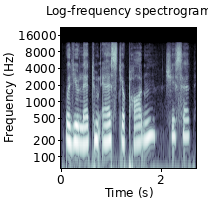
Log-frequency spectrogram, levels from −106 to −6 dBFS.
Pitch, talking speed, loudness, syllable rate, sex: 200 Hz, 200 wpm, -17 LUFS, 4.3 syllables/s, female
